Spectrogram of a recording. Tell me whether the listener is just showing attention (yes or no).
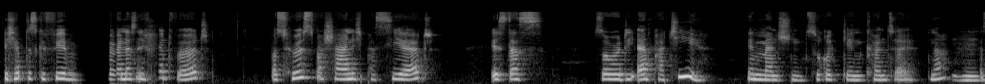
yes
